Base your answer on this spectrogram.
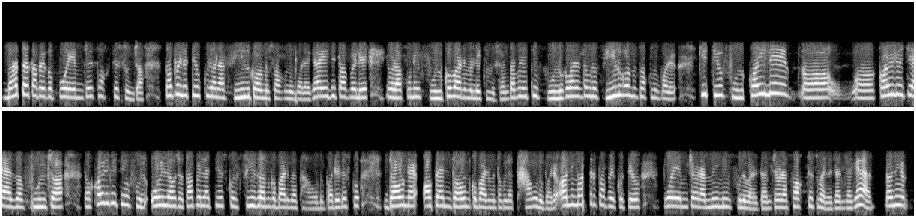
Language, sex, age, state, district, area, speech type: Nepali, female, 18-30, West Bengal, Kalimpong, rural, conversation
